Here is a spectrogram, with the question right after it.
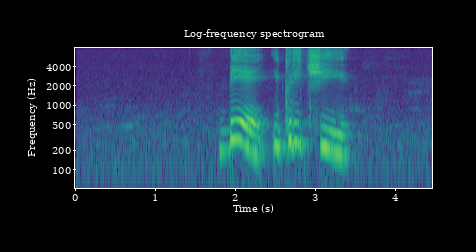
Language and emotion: Russian, angry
